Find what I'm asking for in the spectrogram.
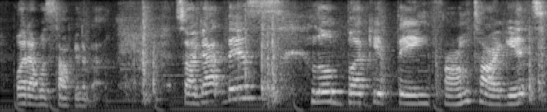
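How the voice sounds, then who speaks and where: A woman talks at a moderate pace with noticeable background noise behind her. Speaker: lifestyle vlogger. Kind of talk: casual vlog chat. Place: bathroom. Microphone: phone near.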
